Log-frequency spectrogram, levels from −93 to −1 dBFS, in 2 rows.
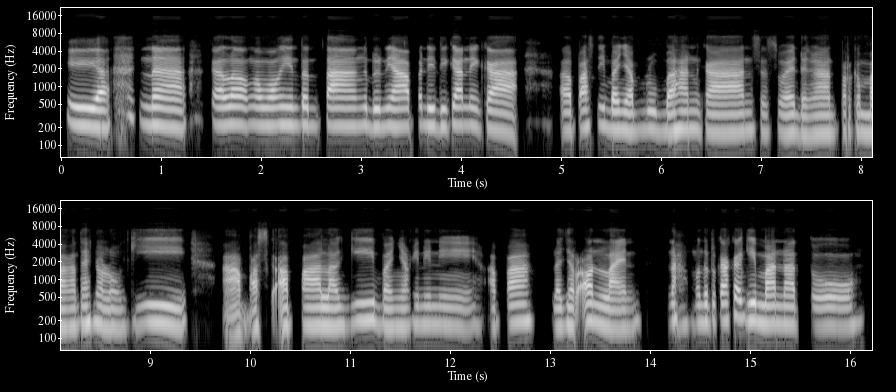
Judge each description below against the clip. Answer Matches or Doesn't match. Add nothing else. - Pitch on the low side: Doesn't match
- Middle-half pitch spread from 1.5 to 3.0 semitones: Doesn't match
